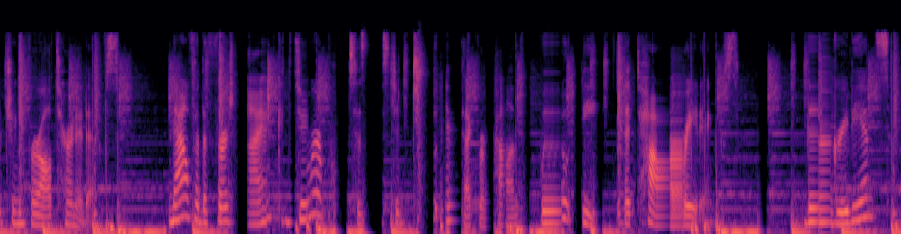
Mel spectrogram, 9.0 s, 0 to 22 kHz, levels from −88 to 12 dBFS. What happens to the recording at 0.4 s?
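Nothing goes wrong at 0.4 s: the audio runs intact through the call path there, with no dropout, glitch or distortion at that moment.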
